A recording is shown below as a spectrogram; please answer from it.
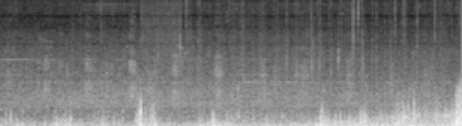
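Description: Hoofbeats of a horse cantering on dirt arena footing, dull thuds in an uneven rhythm, growing louder toward the end as it comes up to a jump.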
